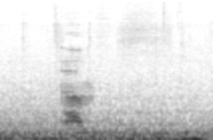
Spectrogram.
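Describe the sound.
Car interior rumble on a drive with a camera attached to the car: a constant low droning road and engine noise, with a person briefly talking over it.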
